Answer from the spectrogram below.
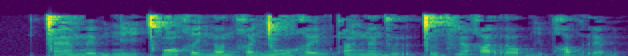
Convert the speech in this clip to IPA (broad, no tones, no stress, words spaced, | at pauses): ǀɛ̃meb ni ǀʰõχi nʌn χeŋ͡ǀu ʁenqʼɛ̃ŋnɛ̃ dɯrǀɯdɮɛ̃χar ʌ bibʁʌbrɛb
